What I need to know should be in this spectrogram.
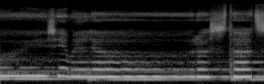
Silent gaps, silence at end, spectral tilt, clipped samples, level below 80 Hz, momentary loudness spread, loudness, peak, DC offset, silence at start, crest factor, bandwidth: none; 0 s; -2 dB/octave; under 0.1%; -76 dBFS; 3 LU; -27 LUFS; -14 dBFS; under 0.1%; 0 s; 12 dB; 18 kHz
